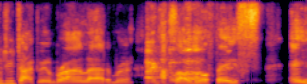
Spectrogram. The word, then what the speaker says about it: Latimer: Latimer, which is what you say. Latimer. I say it with a it almost sound like a D.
